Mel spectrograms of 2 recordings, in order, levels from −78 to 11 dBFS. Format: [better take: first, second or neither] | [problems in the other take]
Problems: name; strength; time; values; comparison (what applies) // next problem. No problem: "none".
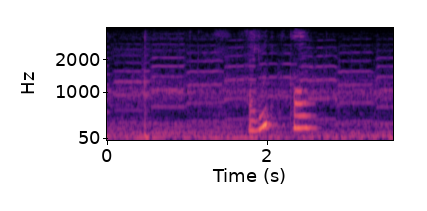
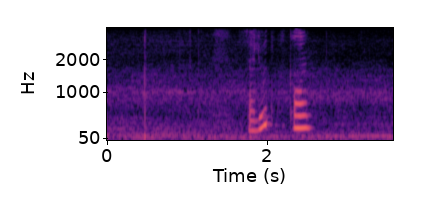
second | background sound (Trumpet); 15 dB below the speech // room echo; dies away in 0.4 s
